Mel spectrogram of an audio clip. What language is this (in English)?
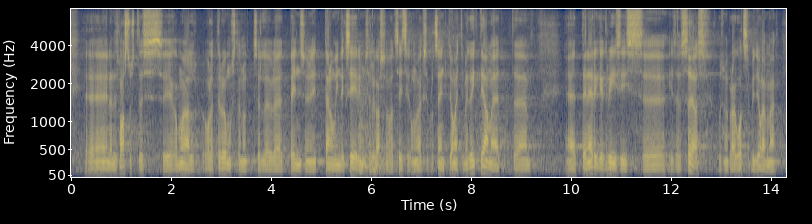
Estonian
